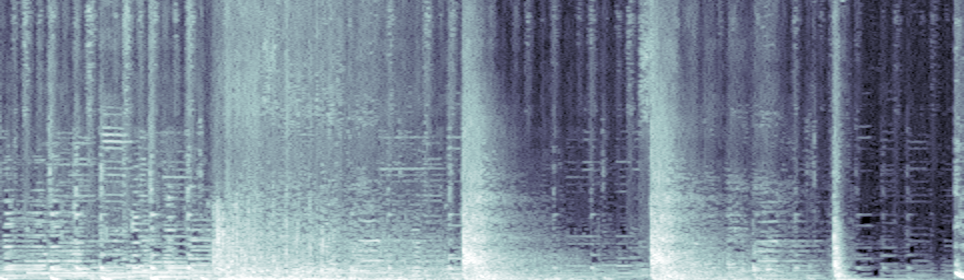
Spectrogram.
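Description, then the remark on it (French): Soft, low pigeon cooing at first, then a series of heavy thuds and slams, several booming impacts spaced a couple of seconds apart, each ringing out before the next. “Le pigeon est tué.”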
